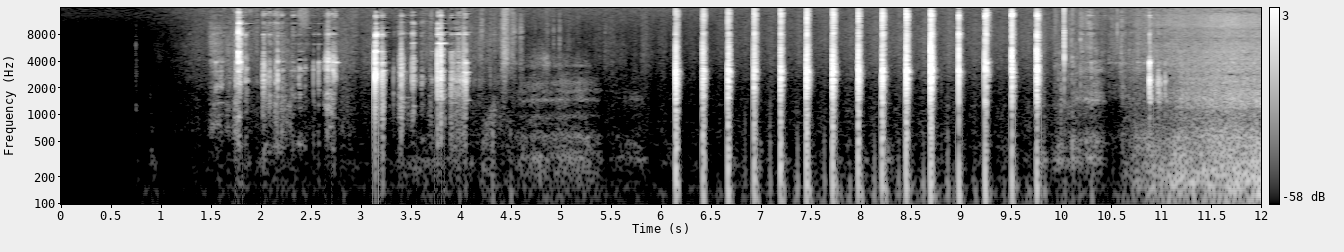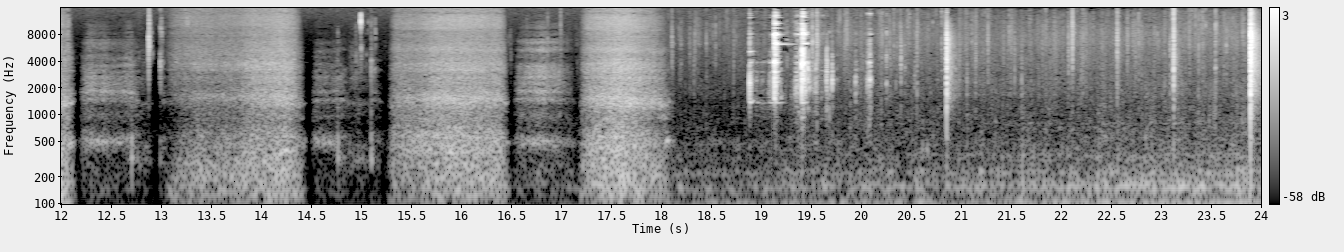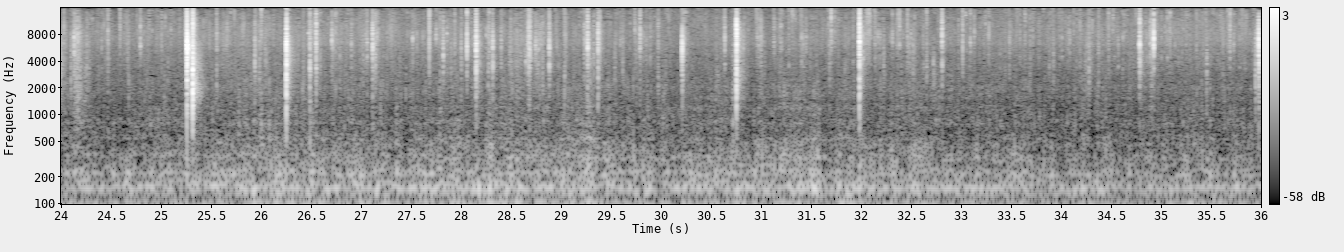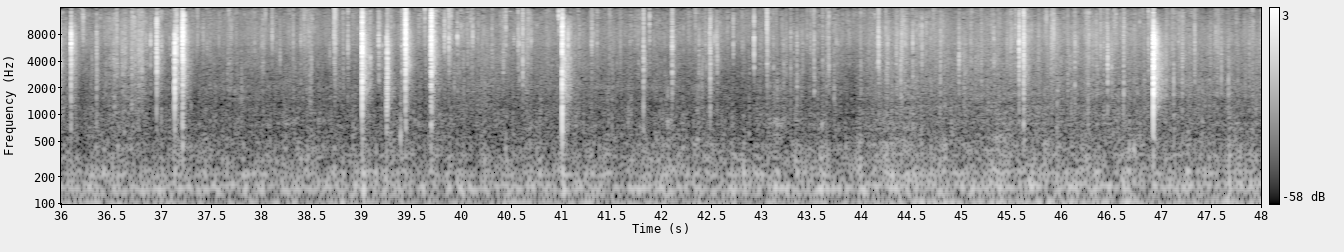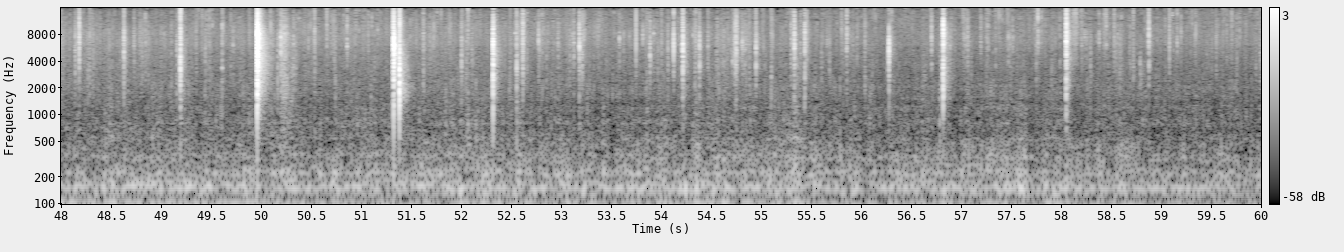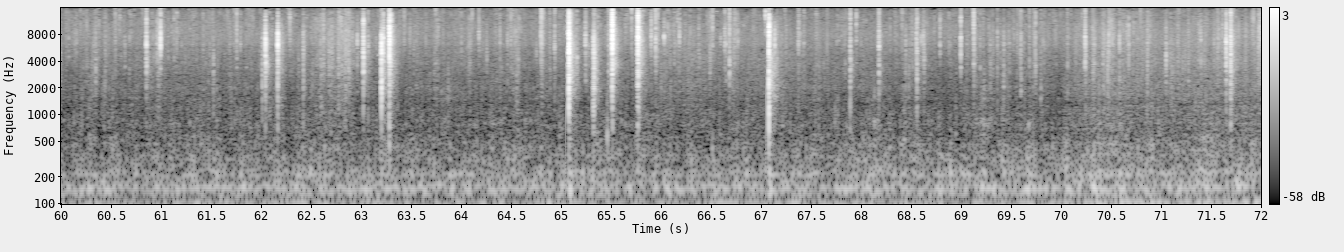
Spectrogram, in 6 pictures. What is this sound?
Feuer machen
making fire with firestone and steel
fire, firestone, mixed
